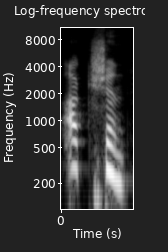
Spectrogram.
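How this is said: It is pronounced the English way. "في لونغلي كنقراوها اكشن"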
